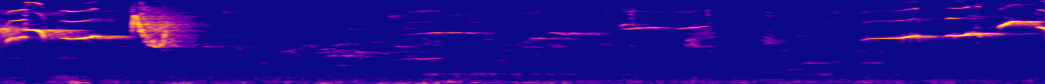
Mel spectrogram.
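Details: Oriental magpie-robin ngeplong singing used to draw song from other kacer: a whistled phrase and harsh rasp open the passage, scattered soft notes follow, then loud rising whistles return at the end.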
